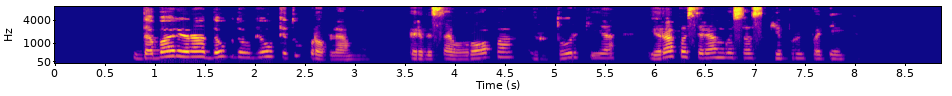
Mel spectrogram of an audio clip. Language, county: Lithuanian, Klaipėda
